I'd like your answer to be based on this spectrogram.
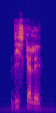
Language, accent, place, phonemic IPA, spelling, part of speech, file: French, France, Lyon, /dis.ka.le/, discaler, verb, LL-Q150 (fra)-discaler.wav
- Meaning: "(com.) to tare, to diminish"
